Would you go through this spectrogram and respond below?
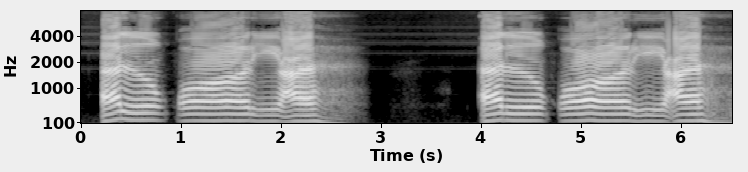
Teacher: namakan dengan alif lam qamariyah Apa itu alif lam qamariyah yaitu alif lam yang kita Tuliskan dan kita baca suara lamnya dengan jelas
